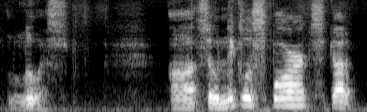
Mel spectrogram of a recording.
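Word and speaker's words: Lewes: pronounced that way in that town it is pronounced Louis so Nicholas Sparks got a pile here somewhere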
